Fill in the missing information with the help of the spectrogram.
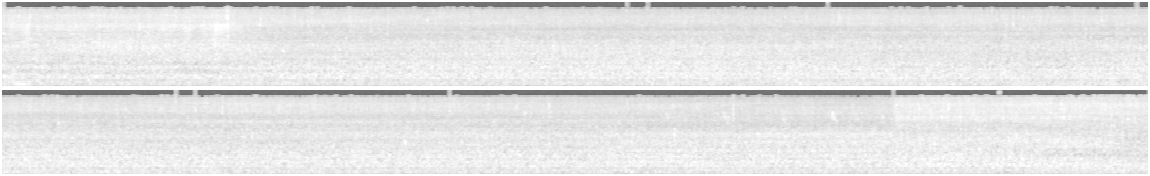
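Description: Mountain stream rushing over a rocky bed: a steady, even rush of water, with a little more hiss near the end.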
